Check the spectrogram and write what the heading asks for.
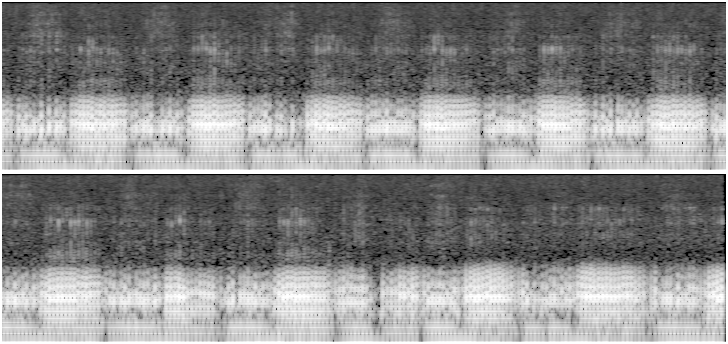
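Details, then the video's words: Happy domestic cat purring: a continuous low, deep rumble that swells and eases with each breath, just under once a second, steady and close throughout. "CAT PURRING SOUND"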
